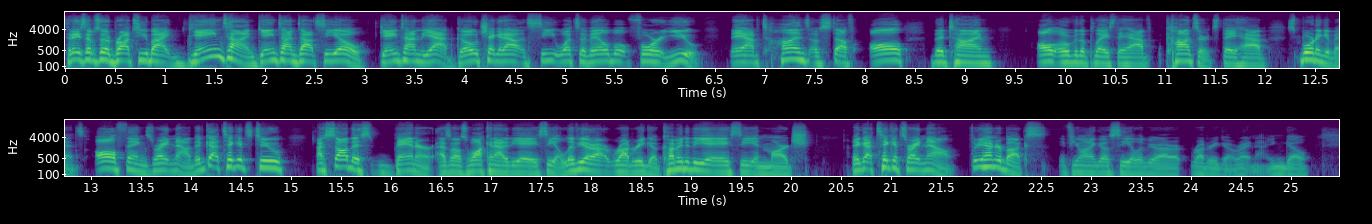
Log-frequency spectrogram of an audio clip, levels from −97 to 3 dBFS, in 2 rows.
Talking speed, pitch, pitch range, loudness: 205 wpm, 150 Hz, 125-175 Hz, -24 LUFS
